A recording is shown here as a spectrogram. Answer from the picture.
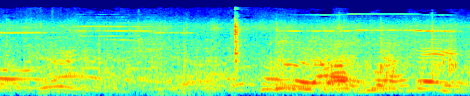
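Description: Mostly people's voices talking and exclaiming, ending in a "wow", with one brief sharp click just past the middle.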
